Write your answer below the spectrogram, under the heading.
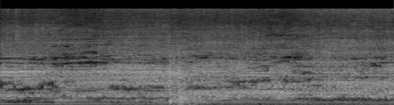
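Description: A machine motor running steadily with a constant hum, and a single brief knock about two seconds in.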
